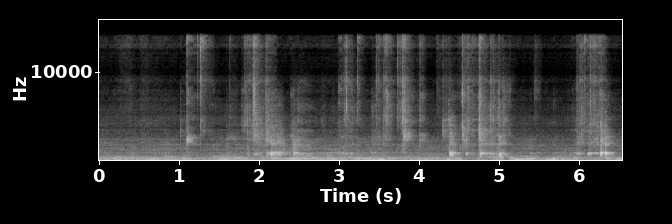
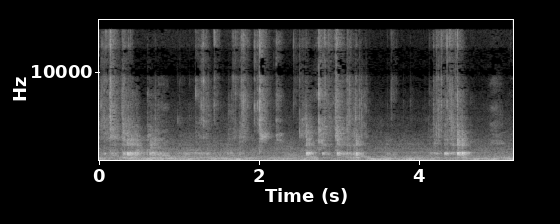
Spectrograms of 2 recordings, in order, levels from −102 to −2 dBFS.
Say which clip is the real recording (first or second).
second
